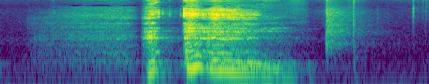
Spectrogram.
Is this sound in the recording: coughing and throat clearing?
yes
